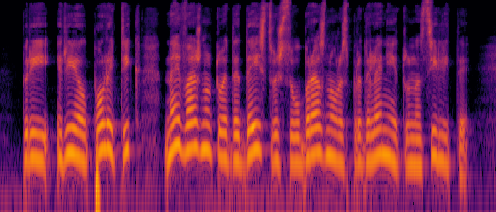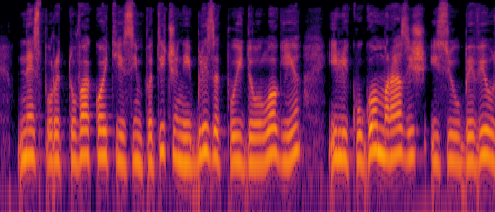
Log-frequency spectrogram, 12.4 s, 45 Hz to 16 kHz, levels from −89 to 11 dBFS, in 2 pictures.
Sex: female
